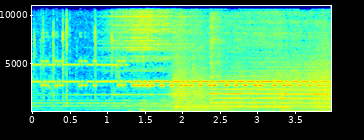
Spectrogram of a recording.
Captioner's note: alarm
